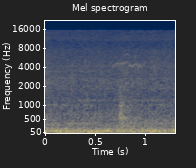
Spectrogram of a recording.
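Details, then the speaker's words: Replacement circulating pump on an old hot-water heating boiler system, wired to run when the boiler calls, after swapping the pump: even, low steady hum with no rattle, grind or surging; new circulator running smoothly. "So this pump is wired directly to the boiler, so it turns on when the boiler calls for it. And as you can see, it's running nice and smoothly,"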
